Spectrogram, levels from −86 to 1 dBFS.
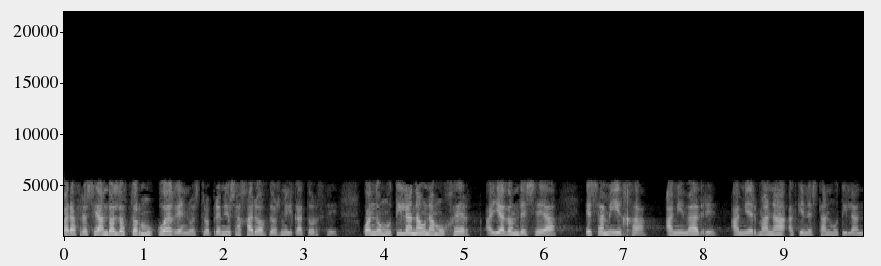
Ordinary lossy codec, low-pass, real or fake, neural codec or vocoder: none; 5.4 kHz; real; none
